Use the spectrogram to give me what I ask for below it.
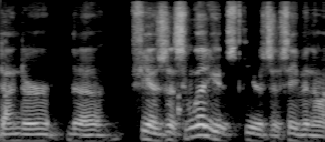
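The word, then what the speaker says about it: physis: We'll use fuses, even though it's spelled with a Y. That's a more proper pronunciation of the Greek word for nature, the nature that embraces the personality, right?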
